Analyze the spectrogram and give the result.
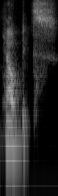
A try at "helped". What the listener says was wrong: Não tem I. Não tem I, né?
